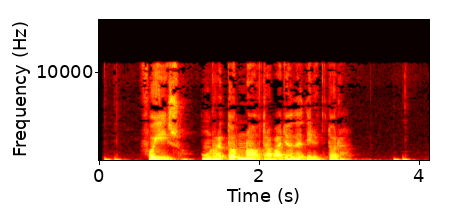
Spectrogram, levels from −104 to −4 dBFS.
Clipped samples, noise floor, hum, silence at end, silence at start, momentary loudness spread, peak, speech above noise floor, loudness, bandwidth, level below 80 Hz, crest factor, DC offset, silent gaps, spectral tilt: under 0.1%; -44 dBFS; none; 0.25 s; 0.05 s; 21 LU; -8 dBFS; 23 dB; -22 LUFS; 11.5 kHz; -46 dBFS; 16 dB; under 0.1%; none; -6 dB/octave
